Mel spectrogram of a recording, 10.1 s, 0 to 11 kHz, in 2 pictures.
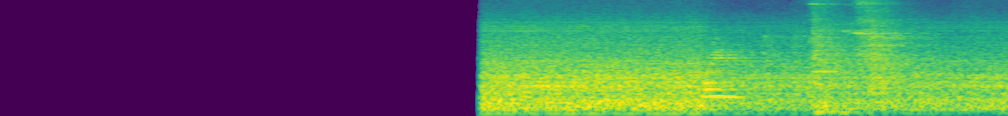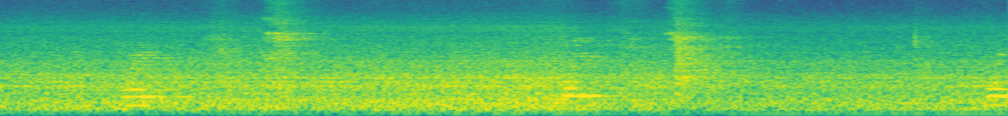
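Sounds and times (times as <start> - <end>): steady background noise: 2.4 - 10.0
short squeaks: 4.1 - 4.6, 6.1 - 6.7.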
